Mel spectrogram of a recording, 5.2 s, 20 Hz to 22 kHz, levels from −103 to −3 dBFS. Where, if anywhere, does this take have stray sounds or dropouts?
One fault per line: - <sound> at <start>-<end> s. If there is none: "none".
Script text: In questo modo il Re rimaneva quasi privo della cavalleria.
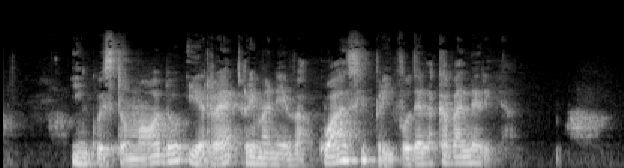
none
